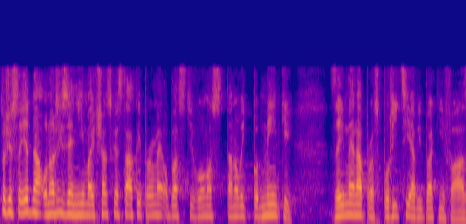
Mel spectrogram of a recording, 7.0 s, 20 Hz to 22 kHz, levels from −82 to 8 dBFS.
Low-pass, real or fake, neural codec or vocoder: 7.2 kHz; fake; codec, 16 kHz, 1.1 kbps, Voila-Tokenizer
